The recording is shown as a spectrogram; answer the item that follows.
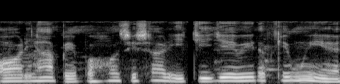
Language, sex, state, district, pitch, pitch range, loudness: Hindi, male, Bihar, West Champaran, 155 Hz, 140-170 Hz, -14 LUFS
